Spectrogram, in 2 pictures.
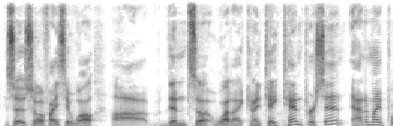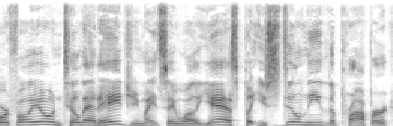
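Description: A man's voice: high voice, lively intonation, fairly quick, few pauses, dry recording, studio quality. A man hosting a talk about money, setting up examples in a hesitant way with many restarts. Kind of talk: conversational interview.

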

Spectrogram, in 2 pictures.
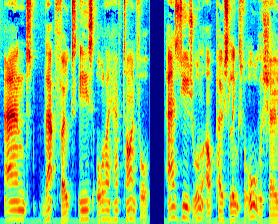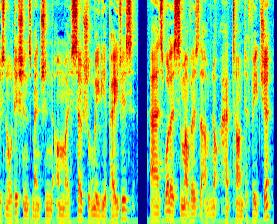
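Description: A man presenting a podcast in a chatty, informal and gently self-deprecating way. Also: deep voice. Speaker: podcast host and interviewer.

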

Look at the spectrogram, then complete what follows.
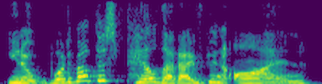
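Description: A woman's voice: on the high side, huge pitch swings, a little fast. A young adult woman, sniffly from allergies, guesting on a podcast and telling her personal story in a rambling way, full of likes and you-knows. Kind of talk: candid personal story in conversation.

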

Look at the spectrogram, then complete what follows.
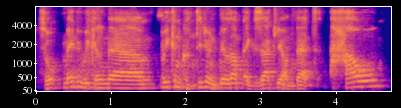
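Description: A man's voice: a little high, normal speed, highs cut off. A man hosting a podcast interview, introducing the show and asking questions hesitantly, with many ums and restarts. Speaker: podcast host.

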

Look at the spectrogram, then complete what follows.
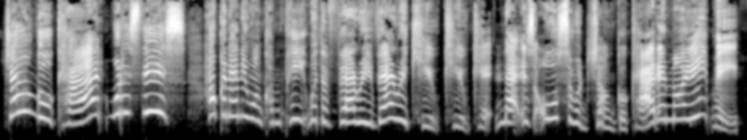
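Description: A woman's voice: very high-pitched, sing-song, normal speed, few pauses, bright, forceful tone, dry recording, clean studio sound, pitched above the performer's own voice, exaggerated voice. A woman voicing a fretful, pampered female house cat who whines dramatically about being forgotten. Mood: alarmed. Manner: dramatic, anxious whining.

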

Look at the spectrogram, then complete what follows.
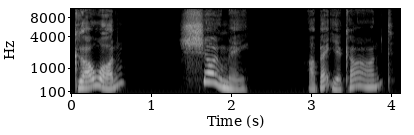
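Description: Woman voicing a cheeky fisherman, mock-disbelieving, taunting, storybook reading, slow and sing-song. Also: on the high side, big pitch swings, a bit bright, no room sound, clean studio sound, heavily acted. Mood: teasing. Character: cheeky, scheming fisherman, a man.

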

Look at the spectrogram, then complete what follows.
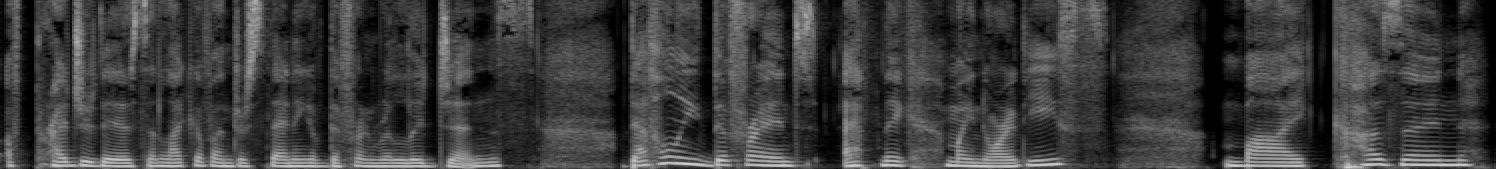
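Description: A woman's voice: lowish voice, mellow, no room sound, studio quality. A woman in her forties gives an impassioned, earnest talk to women in tech, with many "like"s and restarts. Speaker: speaker addressing women in tech. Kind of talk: earnest speech to an audience.

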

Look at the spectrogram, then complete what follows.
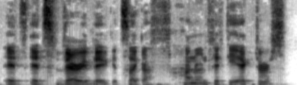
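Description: This is a young man from Peru who runs a coffee farm. His voice sits slightly low but has a bright, forward tone. He speaks casually, with frequent restarts and filler words. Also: steady tone, moderate pace. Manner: hesitant, with many restarts. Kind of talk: casual interview.

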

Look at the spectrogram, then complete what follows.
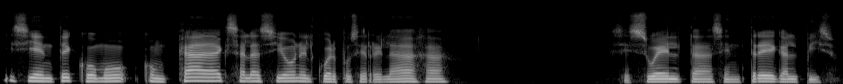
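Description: A man guiding a yoga nidra relaxation with slow, calm, soothing instructions. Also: medium pitch, clean tone, dry recording, clean studio sound. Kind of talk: guided relaxation meditation.

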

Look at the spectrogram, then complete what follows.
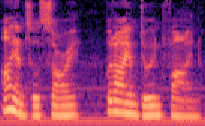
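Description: A meek male donkey from a children's storybook, always saying sorry, his words soft and courteous, as a woman reads him aloud. His voice stays close to a plain reading voice. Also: fairly low pitch, a little slow. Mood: apologetic. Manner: politely apologetic, gentle.

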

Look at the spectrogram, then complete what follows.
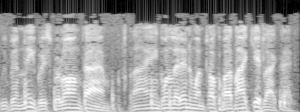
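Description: A man's voice: sits low, a little fast, lightly acted. A man playing a folksy, protective rancher father with a rural American accent in a 1950s radio drama. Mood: hearty. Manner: folksy, plain-spoken. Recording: noisy, muffled old radio recording.

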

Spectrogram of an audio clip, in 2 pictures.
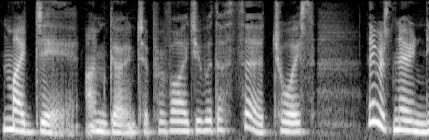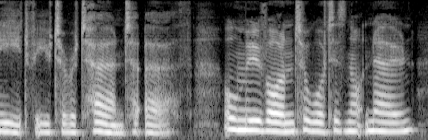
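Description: A woman voicing a pompous male villain in a storybook, theatrical and gloating, booming out slow taunts. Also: fairly even intonation, gravelly, dark tone, no echo, studio quality. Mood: commanding, wooing.

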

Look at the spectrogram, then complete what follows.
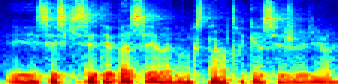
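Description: A man's voice: low voice, rapid-fire. A young man from Canada, an actor, telling his story casually with slang and frequent restarts. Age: young adult. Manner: relaxed, slangy, stumbling restarts. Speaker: actor and guest. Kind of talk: casual conversation.

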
